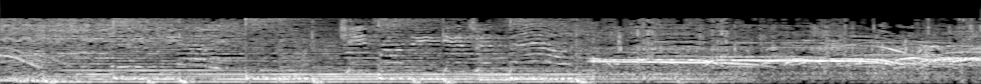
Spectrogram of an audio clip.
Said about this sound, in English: Applause for the former president. That's right.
